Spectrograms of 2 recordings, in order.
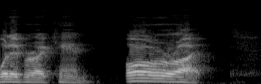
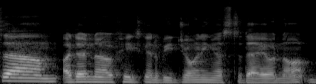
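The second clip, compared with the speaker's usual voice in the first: ordinary delivery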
